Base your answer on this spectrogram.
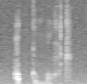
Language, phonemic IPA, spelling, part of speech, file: German, /ˈapɡəˌmaxt/, abgemacht, verb / adjective, De-abgemacht.ogg
- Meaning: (verb) past participle of abmachen; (adjective) 1. agreed 2. settled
